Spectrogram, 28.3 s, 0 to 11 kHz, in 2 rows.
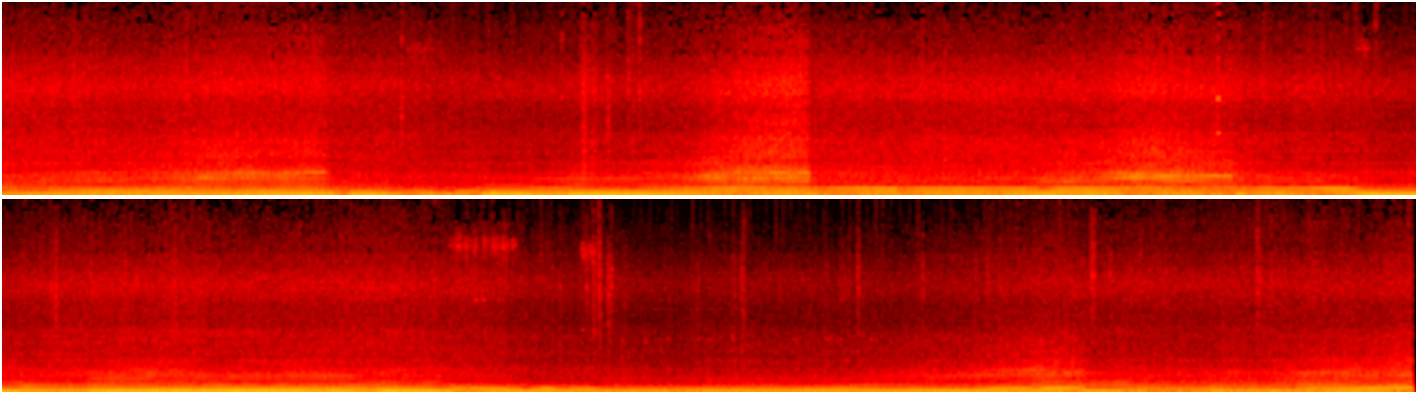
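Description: Dodge Viper V10 engine running at track pace. It holds steady revs for several seconds at a time, with brief dips as the driver lifts or shifts. Past the middle the revs drop well down, then climb again.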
